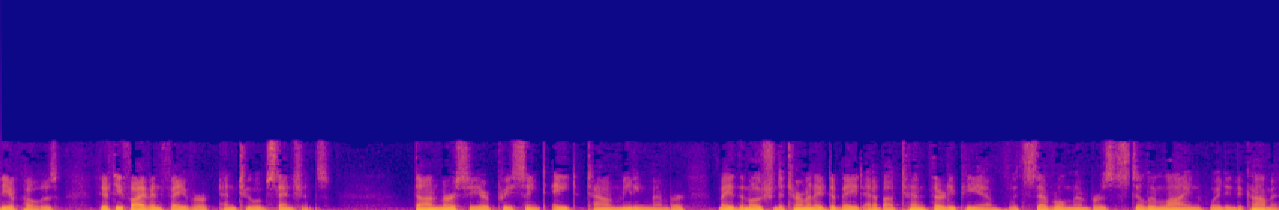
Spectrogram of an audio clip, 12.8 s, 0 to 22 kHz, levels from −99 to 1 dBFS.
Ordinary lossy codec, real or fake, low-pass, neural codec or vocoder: MP3, 32 kbps; fake; 7.2 kHz; codec, 16 kHz, 1.1 kbps, Voila-Tokenizer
